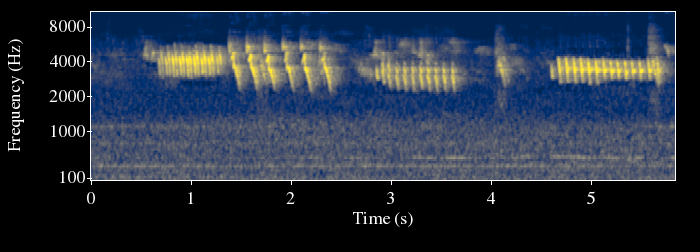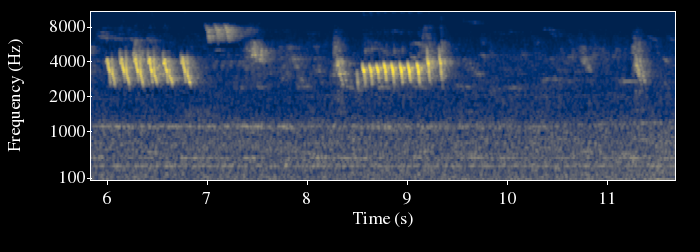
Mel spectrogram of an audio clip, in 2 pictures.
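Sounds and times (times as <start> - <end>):
European greenfinch Chloris chloris metallic trills and twitters: 0.0 - 11.6
steady background hiss: 0.0 - 11.6.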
